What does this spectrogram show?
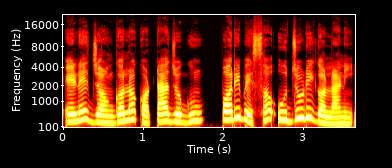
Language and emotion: Odia, neutral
